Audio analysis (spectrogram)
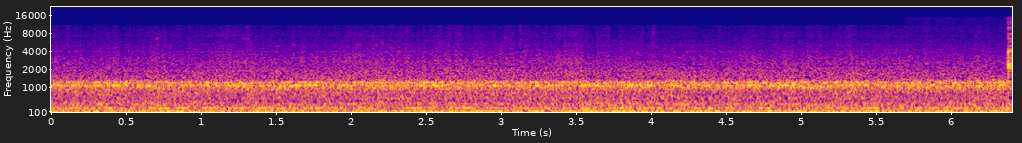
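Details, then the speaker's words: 1966 Ford Mustang driving on rough roads: a fixed ~250 Hz ring over road rumble, same note regardless of road or engine speed, stopping on smoother pavement; owner suspects the Monte Carlo bar resonating from road vibration. "you hear that resonance 250 Hertz yeah uh I think it's the money Carlo bar ringing uh being set off by Road vibration it's always the same note"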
